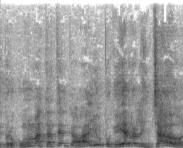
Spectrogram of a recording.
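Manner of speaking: más agudo y fuerte, incrédulo; reclamo indignado. Retold or imitated. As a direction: reclama horrorizado. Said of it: "el novio le reclama". (el novio le reclama a la novia, indignado)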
